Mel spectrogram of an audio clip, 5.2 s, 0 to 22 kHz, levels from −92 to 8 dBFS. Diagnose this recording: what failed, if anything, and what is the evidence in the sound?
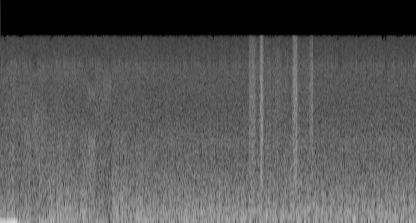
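The analogue wiring stage most likely failed: a worn cable, connector or control was disturbed, and its contact resistance fluctuated rapidly, producing cable scratch noise. From 3.11 to 3.91 s, a dense, irregular burst of scratching and rustling sits over the speech, nearly as loud as the speech itself, at about 5 dB below it. The uneven, crackly texture comes from the contact's resistance jumping erratically while it moved, injecting noise directly into the signal path.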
